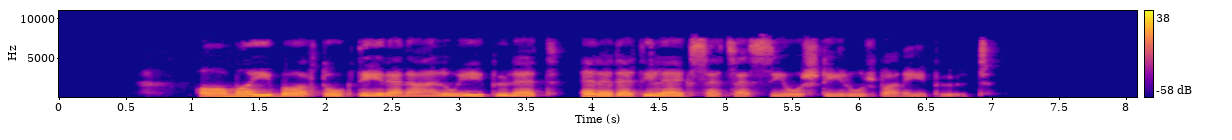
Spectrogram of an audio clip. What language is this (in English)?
Hungarian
